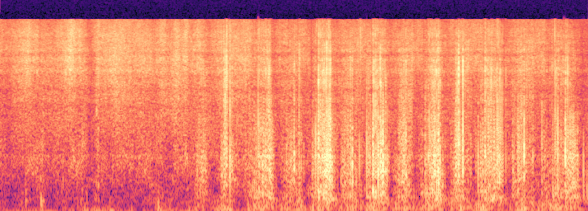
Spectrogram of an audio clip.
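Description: Fingertips rub and scratch the appliqué eyes of a stuffed cotton owl cushion. Soft, faint rustling builds into a series of rhythmic, scratchy fabric strokes with a dull, muffled body, each burst fading quickly.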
